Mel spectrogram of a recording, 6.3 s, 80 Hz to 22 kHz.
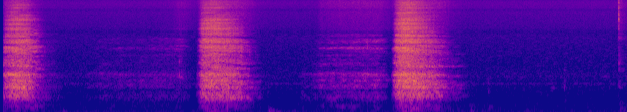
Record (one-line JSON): {"exhalation_length": "6.3 s", "exhalation_amplitude": 20571, "exhalation_signal_mean_std_ratio": 0.38, "survey_phase": "beta (2021-08-13 to 2022-03-07)", "age": "45-64", "gender": "Male", "wearing_mask": "No", "symptom_none": true, "smoker_status": "Never smoked", "respiratory_condition_asthma": false, "respiratory_condition_other": false, "recruitment_source": "REACT", "submission_delay": "0 days", "covid_test_result": "Negative", "covid_test_method": "RT-qPCR", "influenza_a_test_result": "Unknown/Void", "influenza_b_test_result": "Unknown/Void"}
